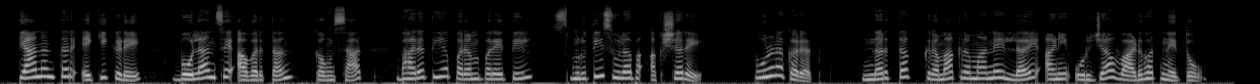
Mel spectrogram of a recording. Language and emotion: Marathi, neutral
